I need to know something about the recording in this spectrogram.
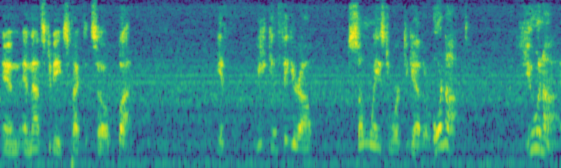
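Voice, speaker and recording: A man speaks casually and persuasively as a competitor to a partner. His middling voice moves up and down a lot, and the recording has obvious noise. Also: mid-range voice. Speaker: team competitor. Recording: clearly noisy background.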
